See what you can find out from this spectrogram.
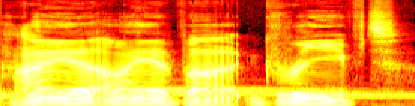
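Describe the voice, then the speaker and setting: A man chatting casually on a livestream as a gamer, halting and hesitant, with a self-deprecating manner. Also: medium pitch, over music. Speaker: streamer playing and reviewing a game. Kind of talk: casual livestream chat, reacting to a game and viewer comments.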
